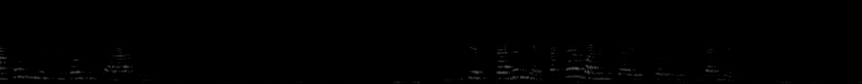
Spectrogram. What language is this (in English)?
Russian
